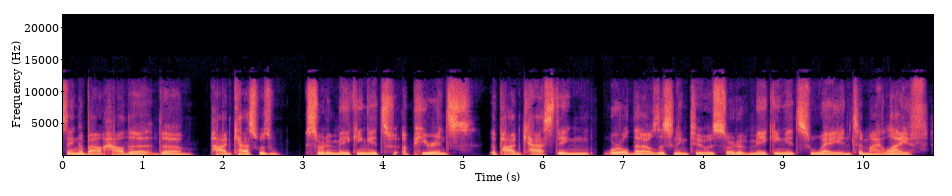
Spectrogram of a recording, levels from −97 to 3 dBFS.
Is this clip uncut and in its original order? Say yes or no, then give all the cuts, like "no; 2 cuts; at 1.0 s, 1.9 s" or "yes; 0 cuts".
no; 1 cut; at 6.7 s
